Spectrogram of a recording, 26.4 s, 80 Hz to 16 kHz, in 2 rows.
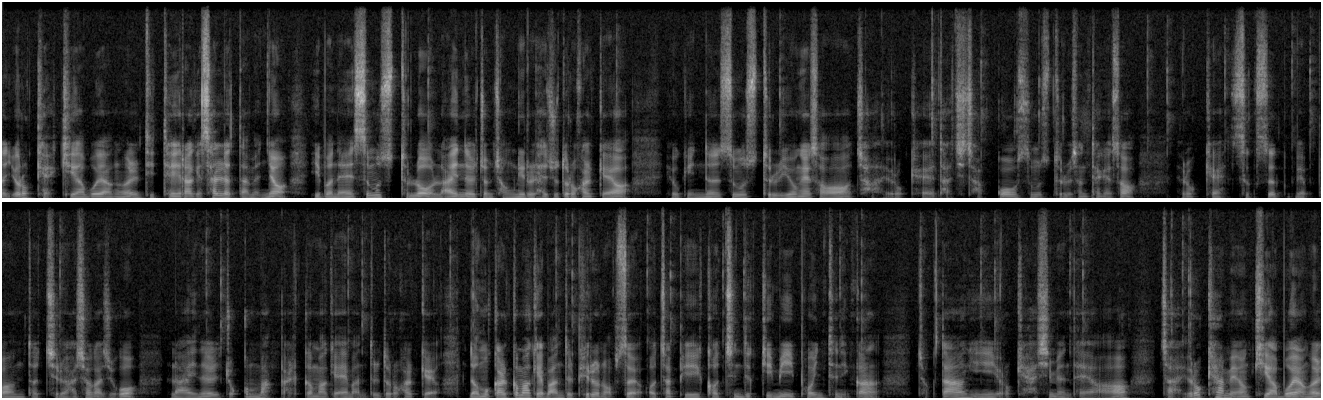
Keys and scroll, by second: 9.6 v, 10.7 shift+n, 25.1 v.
